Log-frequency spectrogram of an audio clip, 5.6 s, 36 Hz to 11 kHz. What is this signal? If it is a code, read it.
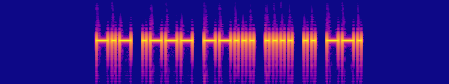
Morse code, heard as a keyed tone, about 25 wpm, 700 Hz. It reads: KJ7HIG
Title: USA Call Signs - 6 Characters - 4x Character Spacing - 25wpm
